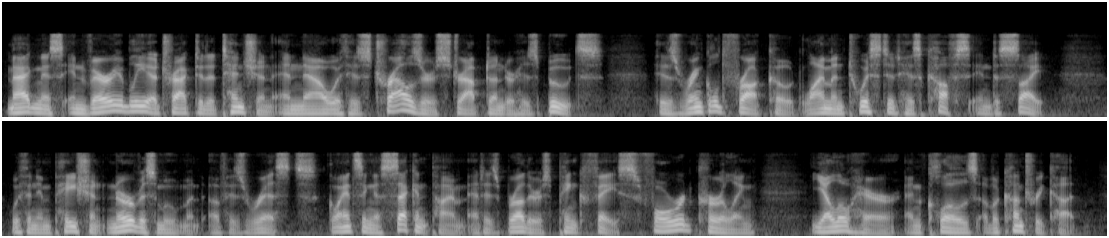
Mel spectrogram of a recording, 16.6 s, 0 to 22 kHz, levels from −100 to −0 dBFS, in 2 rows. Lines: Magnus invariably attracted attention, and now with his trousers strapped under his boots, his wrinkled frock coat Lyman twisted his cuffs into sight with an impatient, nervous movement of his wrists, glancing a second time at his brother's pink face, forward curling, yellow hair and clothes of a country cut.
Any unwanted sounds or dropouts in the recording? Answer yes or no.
no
